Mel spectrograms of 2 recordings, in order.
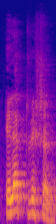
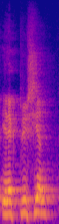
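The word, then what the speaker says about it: electrician: अभी हम बोलते हैं इलेक्ट्रीशियन, जो लोग भी बिजली का काम करते हैं, इलेक्ट्रीशियन। तो दोस्तों, इलेक्ट्रीशियन नहीं होगा, जैसा कि रूल है इलेक्ट्रिशियन। इस प्रकार से हमको पढ़ना चाहिए।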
